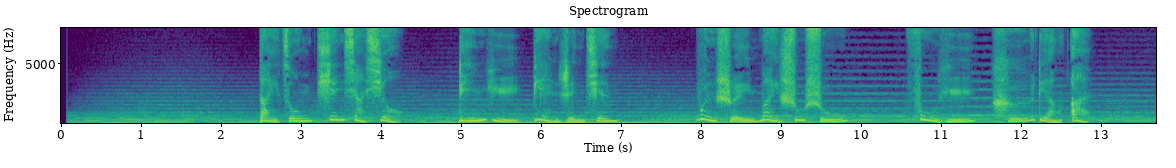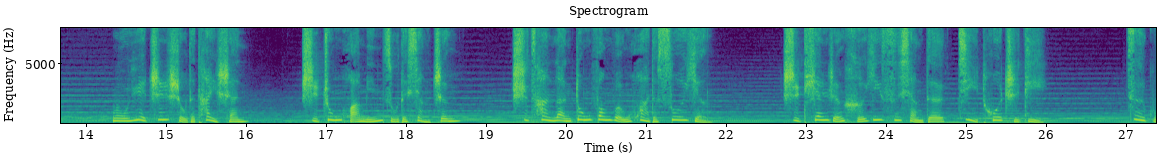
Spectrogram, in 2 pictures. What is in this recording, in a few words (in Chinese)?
女 党建专题; 泰安市水利局; 沉稳大气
